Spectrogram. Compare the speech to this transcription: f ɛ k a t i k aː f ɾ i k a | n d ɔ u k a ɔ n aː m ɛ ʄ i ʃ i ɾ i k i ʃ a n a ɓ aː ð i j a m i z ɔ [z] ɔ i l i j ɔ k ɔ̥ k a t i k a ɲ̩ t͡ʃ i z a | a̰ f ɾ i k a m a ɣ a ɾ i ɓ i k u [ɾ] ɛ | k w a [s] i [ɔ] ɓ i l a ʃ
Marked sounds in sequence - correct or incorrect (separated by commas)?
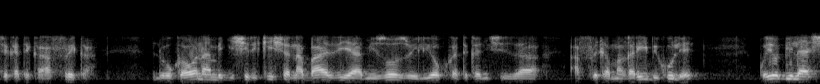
correct, incorrect, incorrect, correct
